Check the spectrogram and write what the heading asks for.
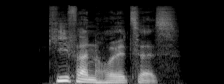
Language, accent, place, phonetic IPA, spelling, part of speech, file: German, Germany, Berlin, [ˈkiːfɐnˌhɔlt͡səs], Kiefernholzes, noun, De-Kiefernholzes.ogg
- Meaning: genitive singular of Kiefernholz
